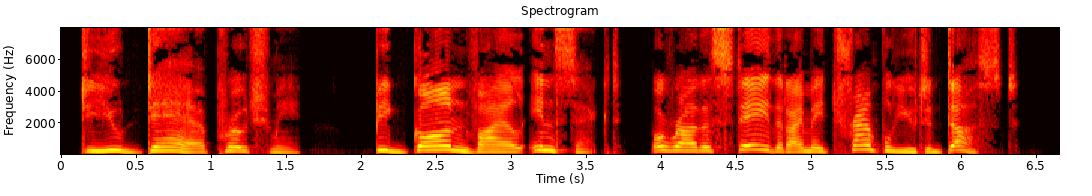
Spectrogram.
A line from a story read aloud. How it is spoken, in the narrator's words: exclaimed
